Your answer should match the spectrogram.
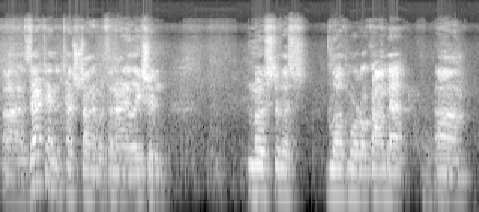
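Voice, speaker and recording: A man's voice: medium pitch, unhurried, a bit bright. A man co-hosting a podcast, moving a group ranking along in casual, conversational talk. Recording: echoey room, distant from mic.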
